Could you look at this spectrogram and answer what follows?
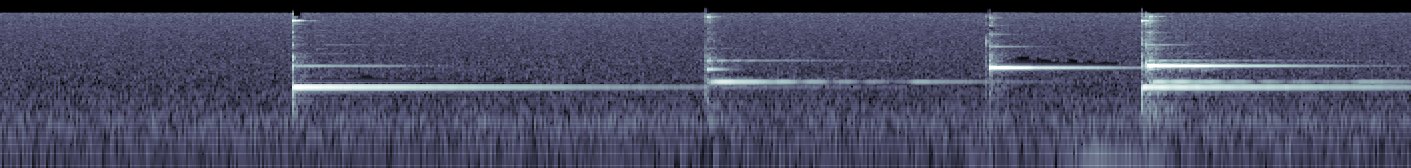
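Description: Four single bell-like chime notes, struck slowly one at a time, each ringing on and fading away. The third and fourth notes are the highest and loudest.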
